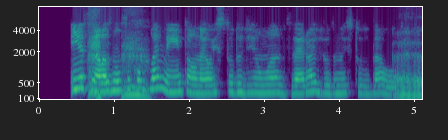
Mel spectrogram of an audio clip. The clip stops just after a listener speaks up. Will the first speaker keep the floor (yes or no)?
no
